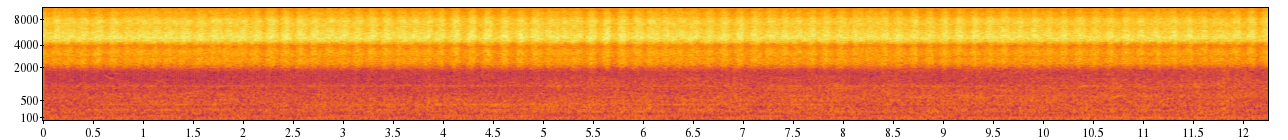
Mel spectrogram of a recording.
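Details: Summer cicada chorus on the Croatian coast, a loud continuous shrill buzz that throbs rapidly and evenly, with no pauses and nothing else standing out.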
